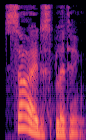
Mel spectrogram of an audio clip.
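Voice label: "sidesplitting", British English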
